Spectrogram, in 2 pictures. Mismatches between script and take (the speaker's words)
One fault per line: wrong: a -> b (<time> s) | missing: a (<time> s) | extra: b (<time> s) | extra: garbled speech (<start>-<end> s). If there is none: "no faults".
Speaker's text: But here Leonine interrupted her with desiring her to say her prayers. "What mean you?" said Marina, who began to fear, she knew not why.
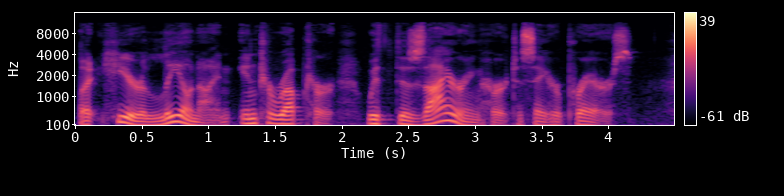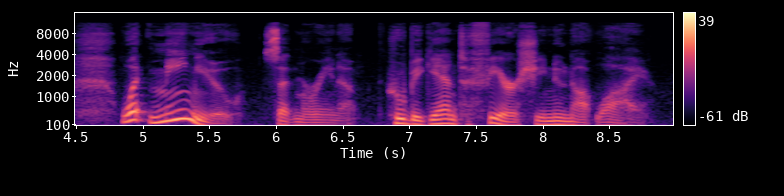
wrong: interrupted -> interrupt (1.2 s)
